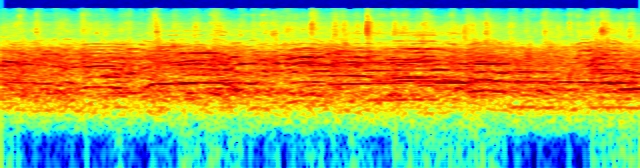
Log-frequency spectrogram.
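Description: Crowd of spectators around a boxing ring talking and calling out, many voices overlapping in a steady hubbub.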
